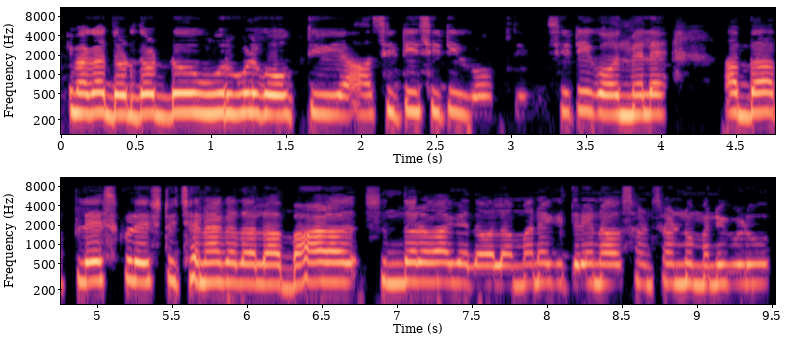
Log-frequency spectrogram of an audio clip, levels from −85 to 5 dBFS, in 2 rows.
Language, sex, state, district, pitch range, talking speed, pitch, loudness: Kannada, female, Karnataka, Bellary, 245-265 Hz, 140 wpm, 255 Hz, -14 LUFS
